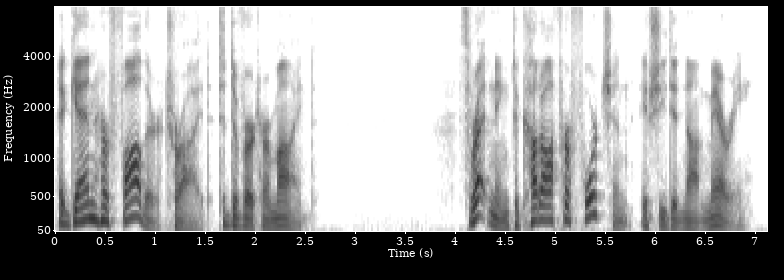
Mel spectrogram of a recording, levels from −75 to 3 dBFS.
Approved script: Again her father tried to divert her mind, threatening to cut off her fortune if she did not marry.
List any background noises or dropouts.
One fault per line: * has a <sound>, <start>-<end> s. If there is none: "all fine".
all fine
